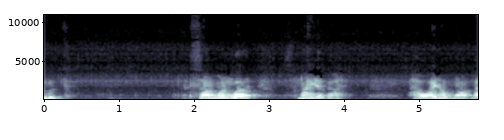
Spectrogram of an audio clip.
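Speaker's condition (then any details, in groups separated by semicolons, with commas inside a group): Cerebral palsy; heavily altered breathing patterns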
